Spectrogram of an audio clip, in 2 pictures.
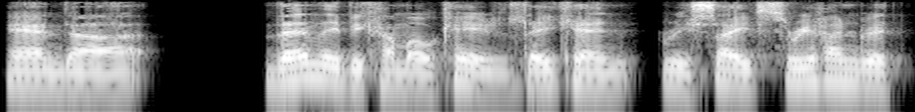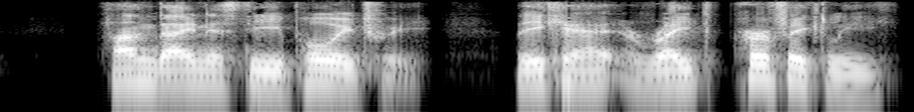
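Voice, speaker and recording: A man's voice: medium pitch, slow. A man from Beijing with a Chinese accent, a native Mandarin speaker, explains the language to beginners. He talks casually and conversationally, with frequent "right?" check-ins and "uh" fillers. His voice sits mid-range, and the audio is a little dull and lo-fi. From Beijing, China. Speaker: Chinese tutor.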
